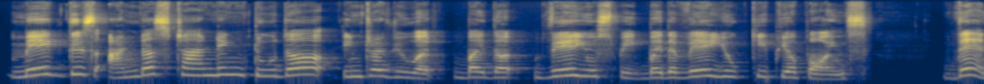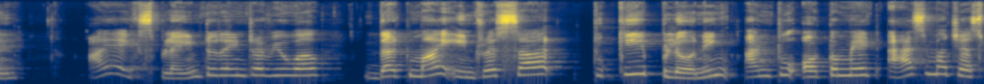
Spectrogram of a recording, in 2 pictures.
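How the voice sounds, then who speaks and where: A woman's voice: sits high, a bit bright. A woman with a South Indian accent giving earnest, emphatic advice straight to viewers in an instructional monologue. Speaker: career advice video creator.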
